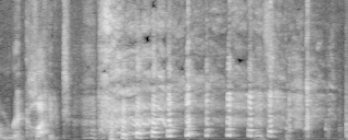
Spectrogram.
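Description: An older man laughs heartily, close by.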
